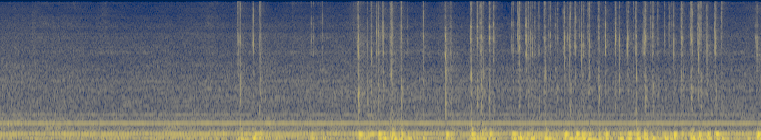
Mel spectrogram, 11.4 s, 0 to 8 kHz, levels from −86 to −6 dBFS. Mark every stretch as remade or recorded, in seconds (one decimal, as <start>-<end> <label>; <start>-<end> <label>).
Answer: 0.0-6.9 remade; 6.9-11.0 recorded; 11.0-11.4 remade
